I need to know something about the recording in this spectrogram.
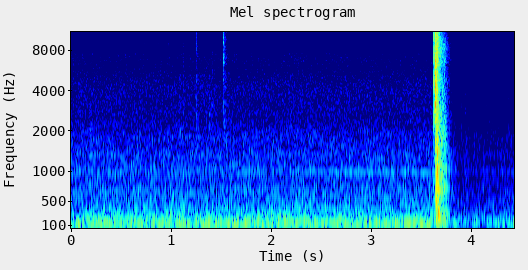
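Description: An Elite compound bow shot once, about three and a half seconds in: a single sharp, loud report as the string is released and the arrow is driven through a paper-tuning sheet. It is a paper-tuning test shot to check arrow flight after a quarter-turn adjustment of the limb pockets.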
